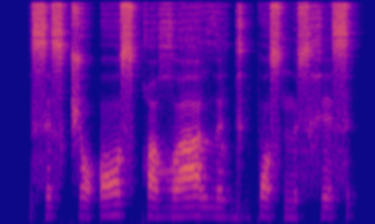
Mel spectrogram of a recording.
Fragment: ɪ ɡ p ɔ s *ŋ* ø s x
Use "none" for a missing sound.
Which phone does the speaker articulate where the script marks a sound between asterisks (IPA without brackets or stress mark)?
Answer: n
